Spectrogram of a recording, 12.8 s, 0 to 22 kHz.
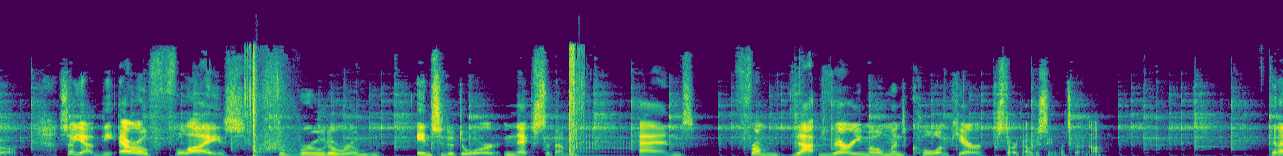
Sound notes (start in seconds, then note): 5.6 twang of the arrow hitting the door; 5.7 sharp thunk of an arrow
